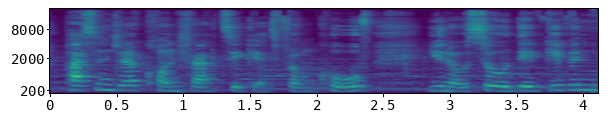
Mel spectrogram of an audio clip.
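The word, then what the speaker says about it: Cobh: place in Ireland called Cove and it's funny because it's pronounced Cove but it's literally spelled c o b h which is one of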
